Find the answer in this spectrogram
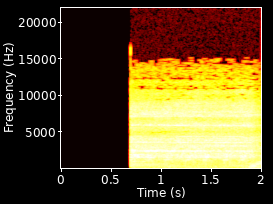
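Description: Stearman biplane's radial engine and propeller droning steadily overhead, cutting in suddenly about two-thirds of a second in.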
